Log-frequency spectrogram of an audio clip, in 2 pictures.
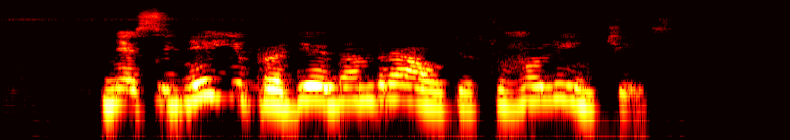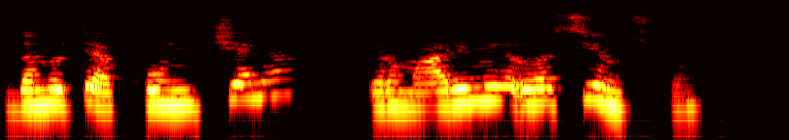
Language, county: Lithuanian, Klaipėda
